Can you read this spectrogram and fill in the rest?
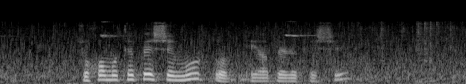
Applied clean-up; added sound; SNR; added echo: none; Bicycle + Liquid; 15 dB; none.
